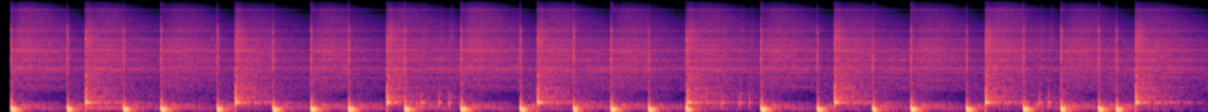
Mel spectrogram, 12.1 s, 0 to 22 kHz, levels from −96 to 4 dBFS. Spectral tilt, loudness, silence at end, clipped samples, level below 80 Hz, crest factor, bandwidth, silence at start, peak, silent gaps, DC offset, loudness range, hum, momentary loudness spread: -4.5 dB/octave; -20 LUFS; 0 s; under 0.1%; -20 dBFS; 18 dB; 17.5 kHz; 0.1 s; -2 dBFS; none; under 0.1%; 1 LU; none; 9 LU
